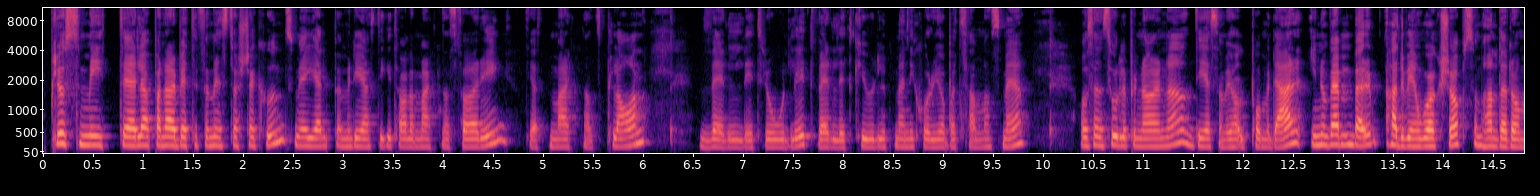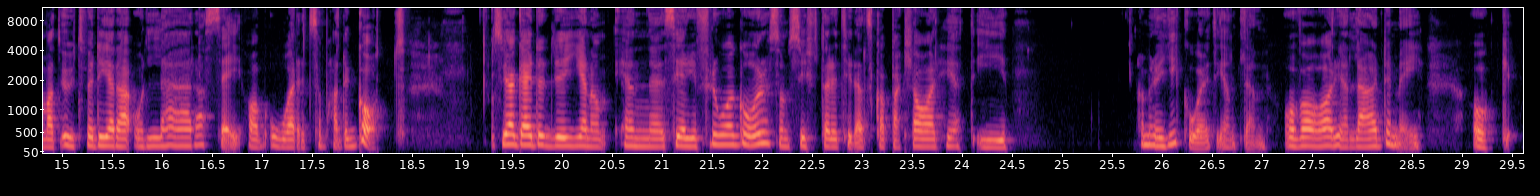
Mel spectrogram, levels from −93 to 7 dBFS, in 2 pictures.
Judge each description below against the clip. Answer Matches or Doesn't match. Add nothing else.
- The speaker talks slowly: Doesn't match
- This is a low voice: Doesn't match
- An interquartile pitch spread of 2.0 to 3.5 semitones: Matches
